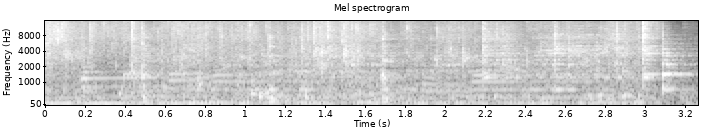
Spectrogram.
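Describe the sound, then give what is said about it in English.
Liquid drains from a pot of stewed beef, a steady rushing and splashing pour that runs the whole time with small swells and eases off just before the end. “take that off the heat. We're going to drain off all our liquid, but keep everything, the beef and all the flavor.”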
